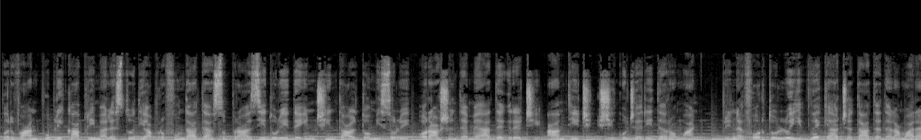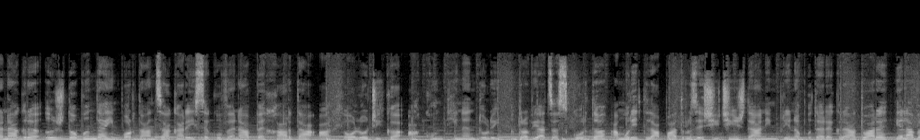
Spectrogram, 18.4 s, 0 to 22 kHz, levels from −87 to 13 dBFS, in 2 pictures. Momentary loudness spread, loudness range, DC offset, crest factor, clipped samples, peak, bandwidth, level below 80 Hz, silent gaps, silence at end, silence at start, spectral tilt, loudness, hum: 4 LU; 1 LU; under 0.1%; 14 dB; under 0.1%; -4 dBFS; 14 kHz; -26 dBFS; none; 0 s; 0 s; -4 dB/octave; -18 LUFS; none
